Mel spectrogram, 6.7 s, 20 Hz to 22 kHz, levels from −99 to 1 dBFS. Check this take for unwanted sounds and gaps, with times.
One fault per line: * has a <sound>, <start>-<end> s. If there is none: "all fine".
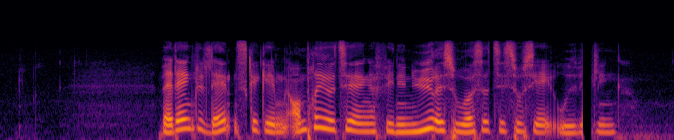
* has a dropout, 5.8-5.9 s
